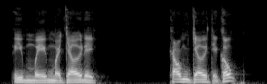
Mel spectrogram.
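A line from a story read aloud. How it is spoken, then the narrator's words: Angry bark. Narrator (Vietnamese): Cả đại ca đập bàn quát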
